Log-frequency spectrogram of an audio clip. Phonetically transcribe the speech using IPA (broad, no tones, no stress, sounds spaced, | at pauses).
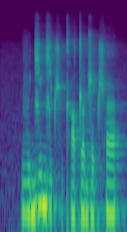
v i d͡ʑ ɨ d͡ʑ i t͡ʃʰ ɵ kʰ a tˤ e ɖ͡ʐ i t͡ʃʰ ɐ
